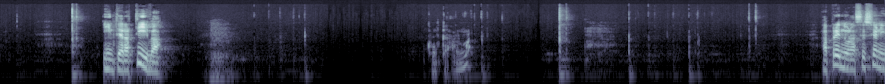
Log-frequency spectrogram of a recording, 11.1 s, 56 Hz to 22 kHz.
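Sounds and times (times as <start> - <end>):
faint keyboard typing: 0.1 - 1.2, 3.1 - 4.0, 5.7 - 9.7.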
